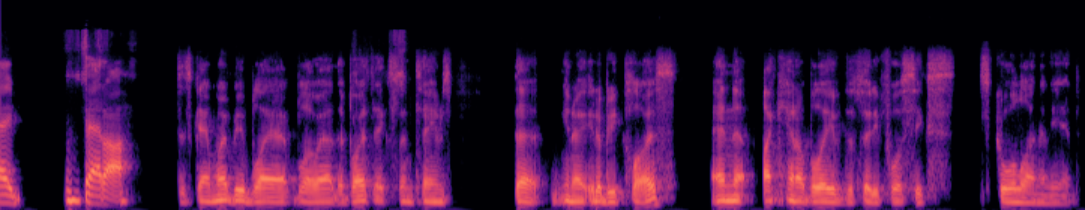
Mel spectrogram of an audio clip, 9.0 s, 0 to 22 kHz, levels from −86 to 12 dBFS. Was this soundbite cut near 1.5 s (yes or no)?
yes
